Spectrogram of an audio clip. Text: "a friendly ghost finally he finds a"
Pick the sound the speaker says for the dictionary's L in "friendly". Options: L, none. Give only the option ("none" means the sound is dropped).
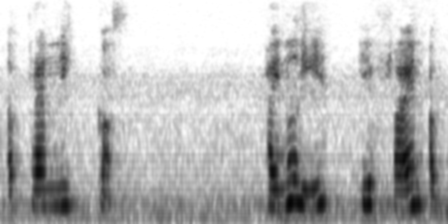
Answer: none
